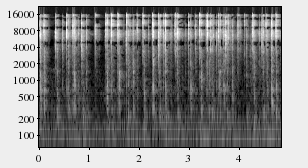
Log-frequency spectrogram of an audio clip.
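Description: Long red acrylic nails type rapidly on a full-size white plastic computer keyboard with a numpad and hollow keys, lying on a world map. A fast, uneven stream of bright, sharp clicks and clacks follows, each tap dying away at once with almost no low end.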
